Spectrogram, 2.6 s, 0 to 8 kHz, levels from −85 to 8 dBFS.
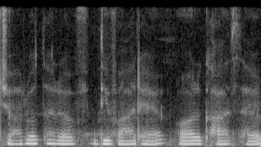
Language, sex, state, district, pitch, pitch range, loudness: Hindi, female, Goa, North and South Goa, 185 Hz, 180-195 Hz, -15 LUFS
